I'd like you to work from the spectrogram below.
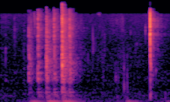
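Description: Computer keyboard keys are pressed in a quick cluster of soft clicks, followed after a pause by a single sharper keystroke, all quiet and close.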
